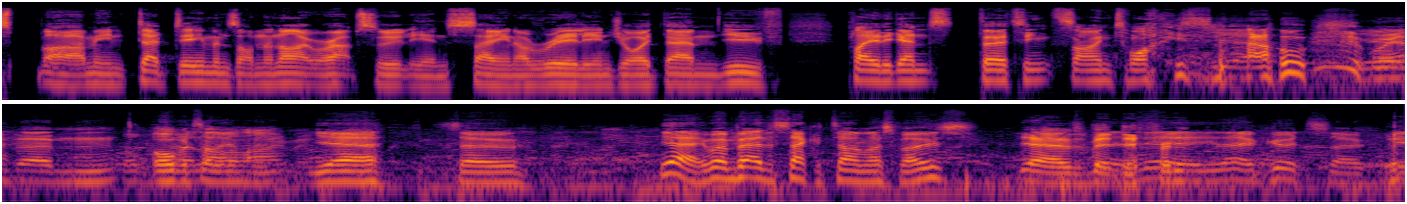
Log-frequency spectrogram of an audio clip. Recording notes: Live from Bloodstock Festival. Played the New Blood Stage earlier that day to a packed tent.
